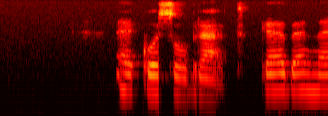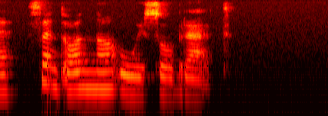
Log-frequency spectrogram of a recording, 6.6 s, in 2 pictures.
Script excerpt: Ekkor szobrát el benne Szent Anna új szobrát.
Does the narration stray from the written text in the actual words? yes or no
no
